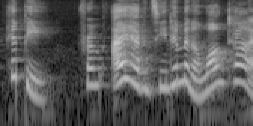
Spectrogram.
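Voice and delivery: a high, awkward imitation of the mother; high mock mom voice. Retelling the mom's awkward line.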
